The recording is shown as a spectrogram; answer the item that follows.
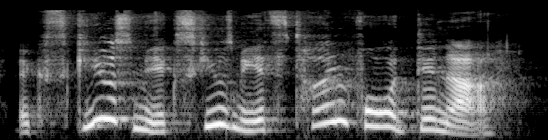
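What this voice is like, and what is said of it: Weak put-on British accent. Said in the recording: “I pretended to have a British accent, which I really can't do.”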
